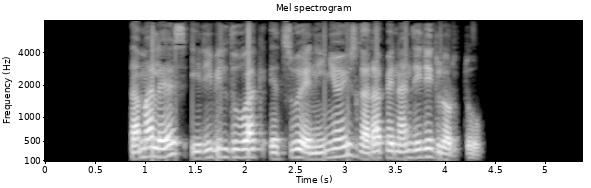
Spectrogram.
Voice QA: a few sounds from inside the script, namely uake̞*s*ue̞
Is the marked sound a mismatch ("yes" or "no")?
yes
